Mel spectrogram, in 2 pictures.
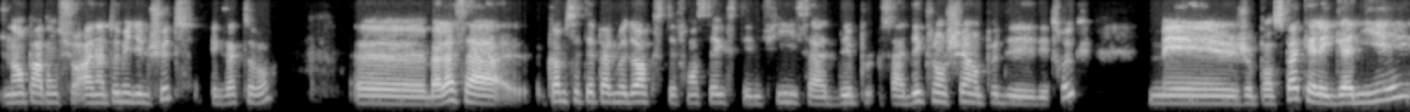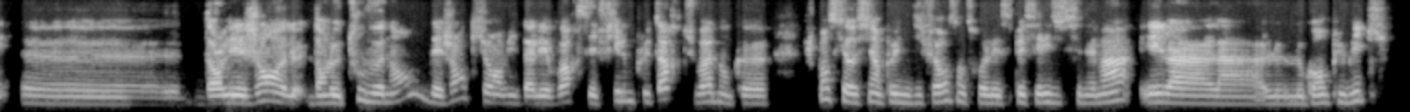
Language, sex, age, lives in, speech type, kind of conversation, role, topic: French, female, 35-39, France, conversation, unstructured, none, Pourquoi certains films semblent-ils toujours manquer d’originalité ?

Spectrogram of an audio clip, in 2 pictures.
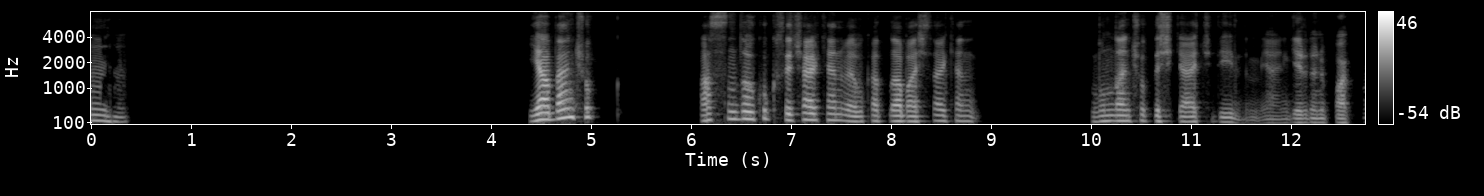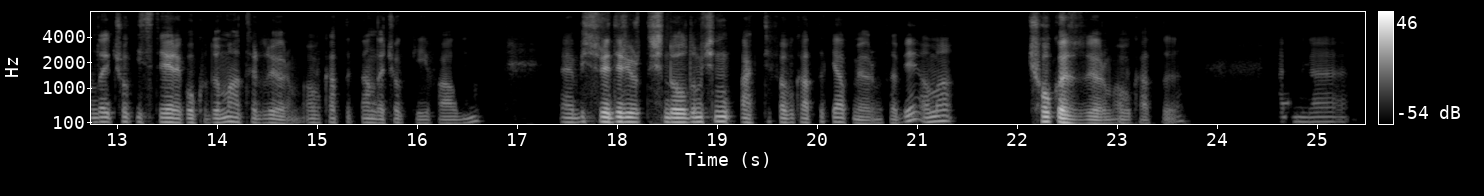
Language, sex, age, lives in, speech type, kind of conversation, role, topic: Turkish, male, 30-34, Portugal, conversation, unstructured, none, En büyük pişmanlığın nedir?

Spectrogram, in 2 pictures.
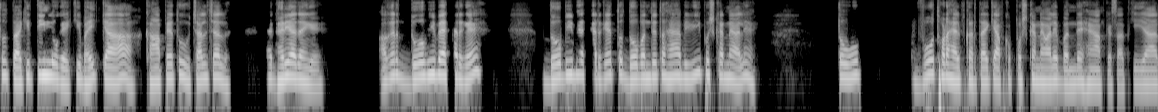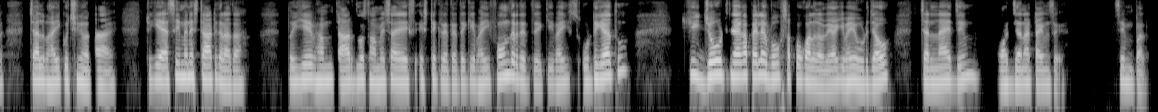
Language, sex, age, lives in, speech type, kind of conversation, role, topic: Hindi, male, 20-24, India, conversation, podcast, guest, Tum roz workout ko apni daily routine mein kaise maintain karte ho?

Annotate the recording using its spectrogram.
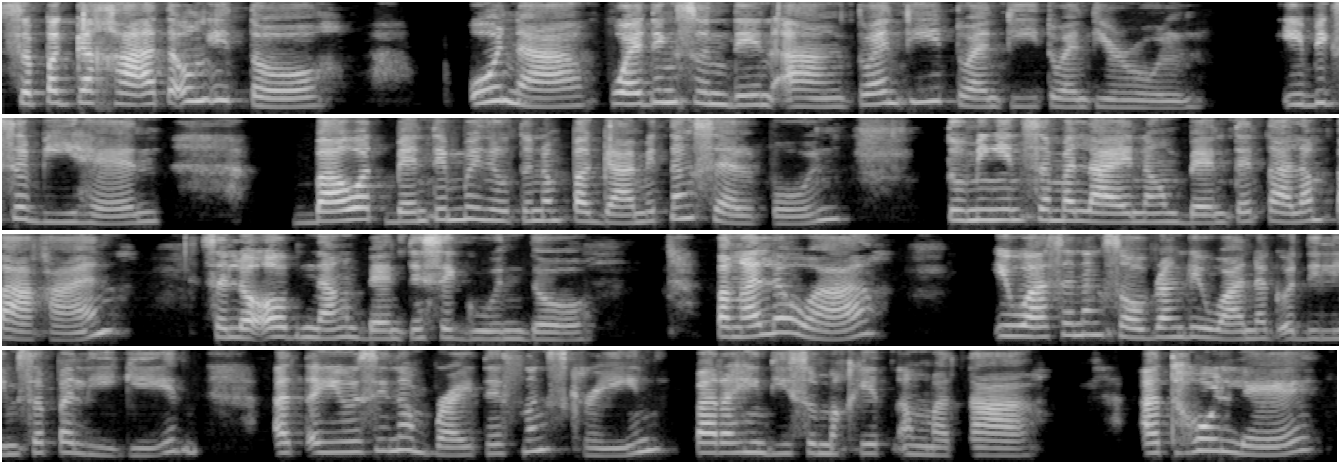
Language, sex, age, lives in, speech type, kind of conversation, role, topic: Filipino, female, 30-34, Philippines, read, expert-assistant, expert, Ano ang mga epekto ng labis na paggamit ng cellphone sa kalusugan ng mata?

